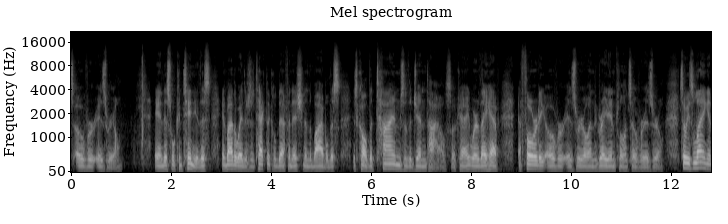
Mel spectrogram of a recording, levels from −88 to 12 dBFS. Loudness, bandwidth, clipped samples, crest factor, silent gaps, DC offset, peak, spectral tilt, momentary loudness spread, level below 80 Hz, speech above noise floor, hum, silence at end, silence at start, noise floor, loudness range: -28 LUFS; 13.5 kHz; under 0.1%; 20 dB; none; under 0.1%; -8 dBFS; -4.5 dB/octave; 14 LU; -70 dBFS; 20 dB; none; 0 s; 0 s; -48 dBFS; 2 LU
